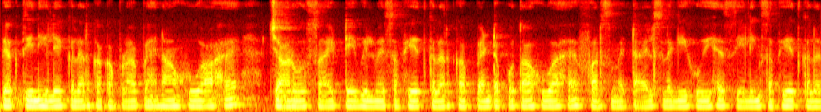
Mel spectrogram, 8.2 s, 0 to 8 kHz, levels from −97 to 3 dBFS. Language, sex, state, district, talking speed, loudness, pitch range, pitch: Hindi, male, Chandigarh, Chandigarh, 210 wpm, -15 LUFS, 105-110 Hz, 105 Hz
